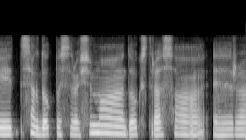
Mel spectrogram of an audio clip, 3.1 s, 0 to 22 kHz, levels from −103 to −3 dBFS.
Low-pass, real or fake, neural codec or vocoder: 7.2 kHz; real; none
